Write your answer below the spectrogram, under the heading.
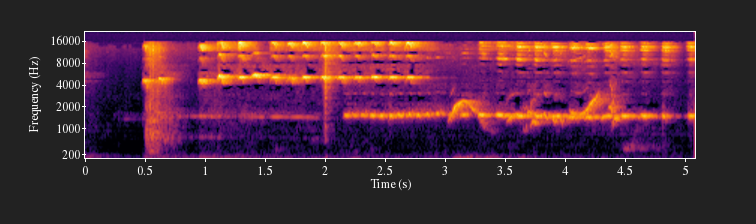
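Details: Moulting caged blorok white-rumped shama in lively song: a sharp burst, a thin high note, then a long sustained whistle held steady for several seconds with wavering upward flicks and twisting loops near the end.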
